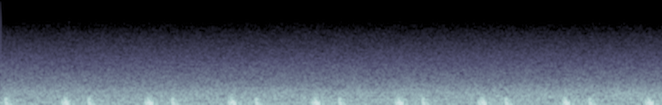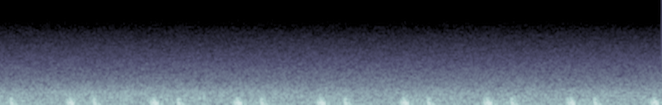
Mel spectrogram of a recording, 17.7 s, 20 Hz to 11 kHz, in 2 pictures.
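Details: Newborn sleep-aid womb sounds: steady, slow, muffled maternal heartbeat at about 54 beats a minute over constant white noise hiss, with other sounds from inside the mother's belly.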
